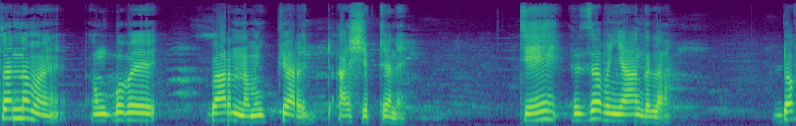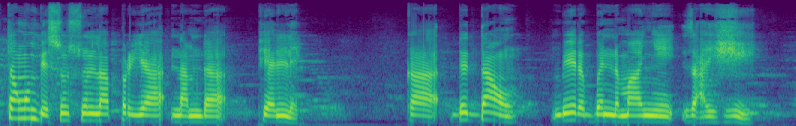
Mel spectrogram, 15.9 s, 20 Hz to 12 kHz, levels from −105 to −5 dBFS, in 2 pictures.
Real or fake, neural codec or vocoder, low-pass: real; none; 10.8 kHz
